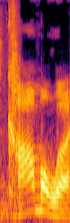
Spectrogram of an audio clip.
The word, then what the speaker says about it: Kamala: to make sure she took the time to introduce herself uh to former president Trump as Kamala Harris uh which is how you actually pronounce her name I think it was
